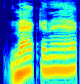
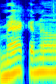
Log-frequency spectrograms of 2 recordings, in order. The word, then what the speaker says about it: Mackinac: But didn't you do something with Mackinac or Mackinac? Oh, fuck yeah, I did. Oh, God, fucking. Mackinac.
